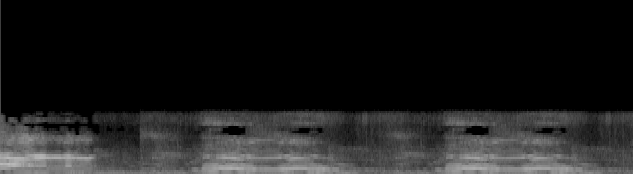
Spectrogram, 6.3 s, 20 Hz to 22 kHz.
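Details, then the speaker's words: 18-month-old boy weighing 9.3 kg, holding his breath while crying for the past month; he cries in bursts separated by quiet pauses, a breath-holding spell during crying. "is an 18-month-old boy weighing 9.3 kilos presented with a complaint of holding breath while crying for the last 1 month"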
